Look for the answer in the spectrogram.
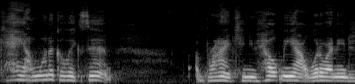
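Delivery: sneaky-sounding voice. The speaker role-plays a client asking the tax preparer for help, in a sneaky voice. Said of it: "I have to have my sneaky voice on".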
